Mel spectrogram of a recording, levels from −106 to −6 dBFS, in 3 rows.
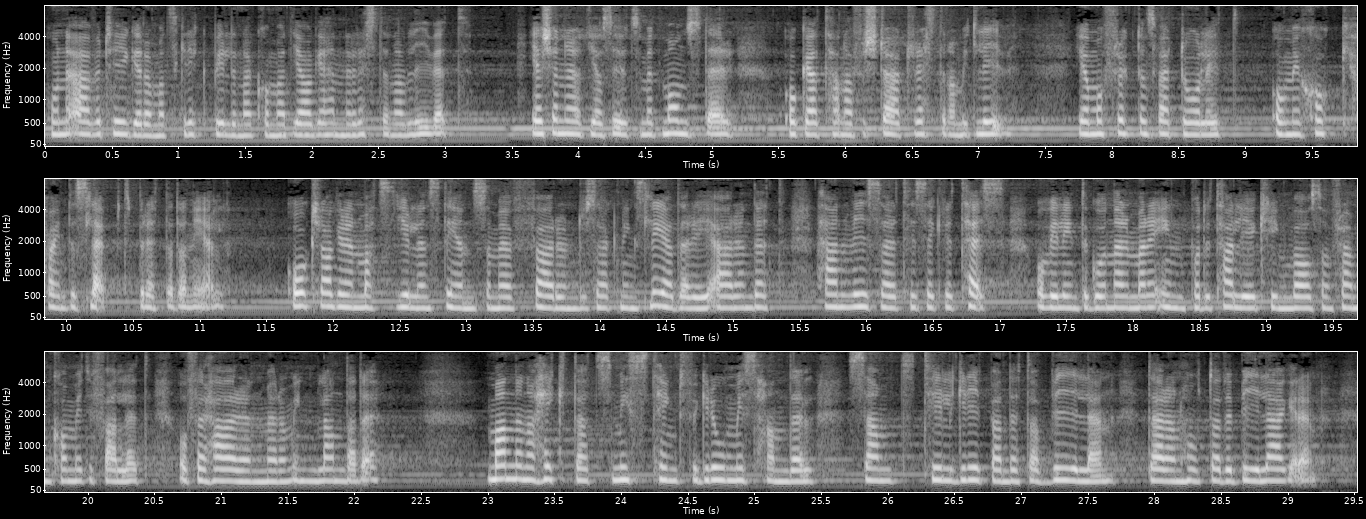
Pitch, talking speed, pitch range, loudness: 250 Hz, 180 wpm, 240-265 Hz, -25 LUFS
